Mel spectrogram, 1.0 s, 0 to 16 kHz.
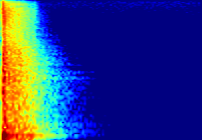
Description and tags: Rock Jump
Recorded and edited in Reason 7, using an impact of stomping on the floor. Recorded with Sterling Audio SP50.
